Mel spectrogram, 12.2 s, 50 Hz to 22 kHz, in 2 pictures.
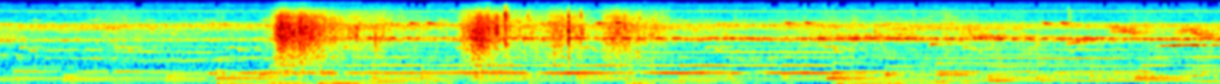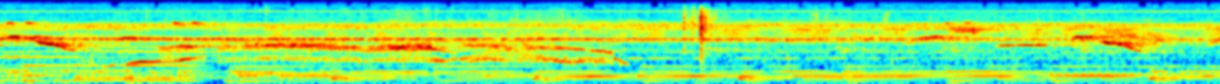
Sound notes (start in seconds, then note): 0.8 leaves rustling; 4.6 melodious music; 8.1 monkey chattering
